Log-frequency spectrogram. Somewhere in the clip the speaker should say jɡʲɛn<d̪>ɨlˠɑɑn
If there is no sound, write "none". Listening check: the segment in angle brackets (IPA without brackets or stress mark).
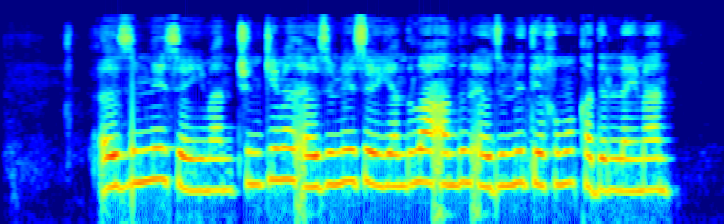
d̪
